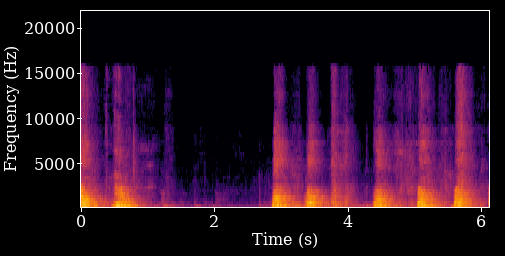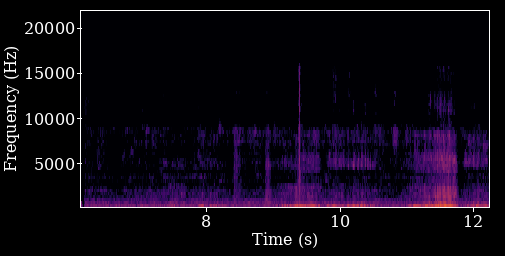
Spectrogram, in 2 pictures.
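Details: Ludo the dog barking in a morning barking competition indoors: a couple of barks, a pause, then a rapid burst of five sharp barks, followed by near silence and faint low grumbling.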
